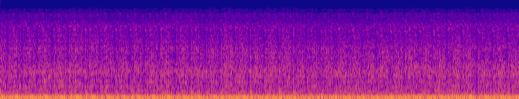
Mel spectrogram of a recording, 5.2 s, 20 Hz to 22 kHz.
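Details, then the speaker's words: Truck V8 at idle with an uneven, dull knock of three to four beats a second, a faint thud and some squeaking; the owner suspects the rotating assembly, overly tight bearings or lifters that are too tight, unconfirmed. "I don't know what that squeaking is and there's like a faint thud sound that sounds like it's an uh rotating assembly gets me on the motor sound"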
